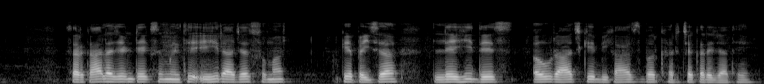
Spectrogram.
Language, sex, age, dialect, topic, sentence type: Chhattisgarhi, male, 18-24, Western/Budati/Khatahi, banking, statement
